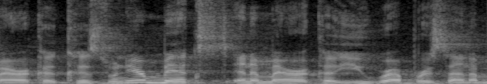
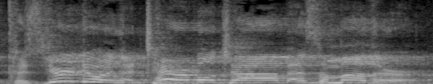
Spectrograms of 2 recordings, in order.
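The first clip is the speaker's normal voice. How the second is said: higher, sharp comeback; mock scolding; 9 semitones higher than usual. Comic answering the mother in the crowd, raised retort. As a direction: talk down to her. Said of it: "I said".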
